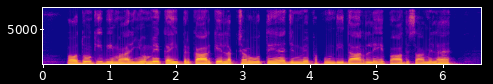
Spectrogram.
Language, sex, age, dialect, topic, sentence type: Hindi, male, 41-45, Awadhi Bundeli, agriculture, statement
